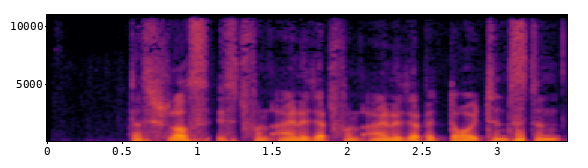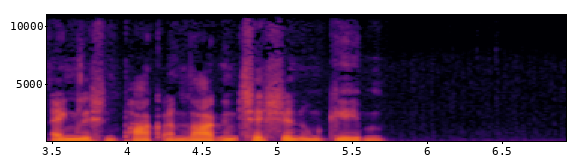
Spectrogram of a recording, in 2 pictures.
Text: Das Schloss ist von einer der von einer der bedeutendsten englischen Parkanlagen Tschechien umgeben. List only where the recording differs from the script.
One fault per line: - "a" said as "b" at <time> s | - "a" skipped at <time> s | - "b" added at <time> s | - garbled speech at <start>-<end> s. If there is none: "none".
none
